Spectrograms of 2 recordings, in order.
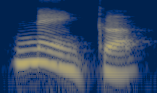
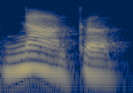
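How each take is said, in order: First: It is said with the northern colloquial pronunciation. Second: It is said with the standard pronunciation.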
